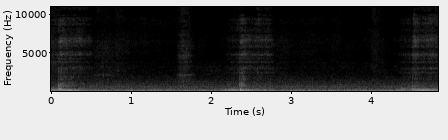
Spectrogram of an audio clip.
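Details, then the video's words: Gong-ju, a sleeping Labrador retriever puppy just over 100 days old, snores softly indoors: a low, continuous rumbling breath with brief rasping snorts at about two-second intervals. "리트리버 코골이"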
